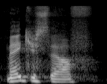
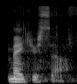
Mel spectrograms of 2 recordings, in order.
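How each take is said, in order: First: "Make" weighted at the start of "Make yourself"; "Make" marked as the key verb; stress on make. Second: Quiet, low "make yourself" with make leaned on; "make" set apart and weighted; stress on make. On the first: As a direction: lean on "Make", then let "yourself" fall. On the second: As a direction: press gently on "make". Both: Shown as a demonstration. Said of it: "The key is in the verb".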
